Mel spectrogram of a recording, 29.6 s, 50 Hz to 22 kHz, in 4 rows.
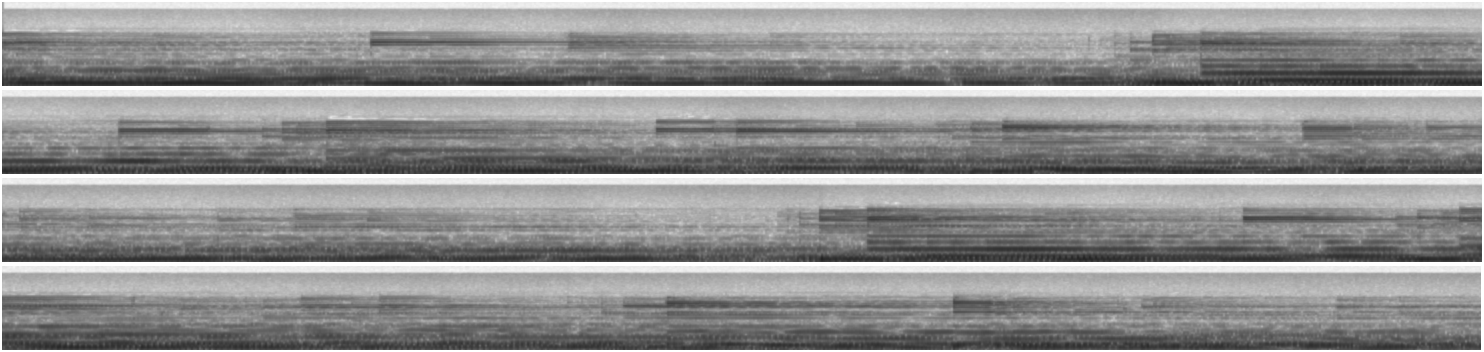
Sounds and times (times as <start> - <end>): Electric guitar: 0.0 - 29.5.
